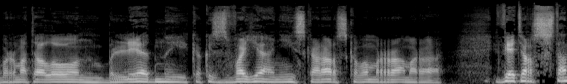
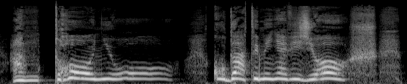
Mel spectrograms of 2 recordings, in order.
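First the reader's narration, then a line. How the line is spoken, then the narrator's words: Moaning. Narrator (Russian): простонал Теодор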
